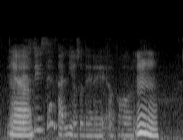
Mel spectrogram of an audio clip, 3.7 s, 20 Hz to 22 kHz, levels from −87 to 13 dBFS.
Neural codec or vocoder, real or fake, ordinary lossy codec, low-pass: vocoder, 22.05 kHz, 80 mel bands, WaveNeXt; fake; AAC, 48 kbps; 7.2 kHz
